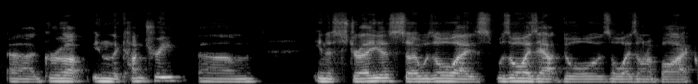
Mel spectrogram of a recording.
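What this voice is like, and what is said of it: Australian accent. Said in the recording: “I'm Australian, as you might be able to tell from the accent.”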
